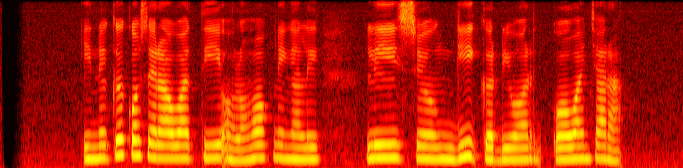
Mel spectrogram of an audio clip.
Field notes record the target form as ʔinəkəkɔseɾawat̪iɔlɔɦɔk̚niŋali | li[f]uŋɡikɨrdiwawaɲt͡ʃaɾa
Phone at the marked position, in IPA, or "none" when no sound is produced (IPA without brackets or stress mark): s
